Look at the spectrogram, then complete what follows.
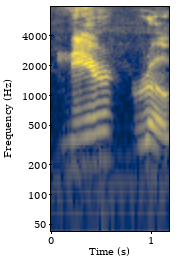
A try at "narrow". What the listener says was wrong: Give me a good R sound. Narrow. Okay, so what you're doing, you're rolling your R. You're saying narrow. Okay, give me an R sound. Nair. So yeah, what you're doing right now, your tongue is hitting the top of your mouth. It's vibrating.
